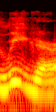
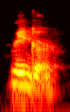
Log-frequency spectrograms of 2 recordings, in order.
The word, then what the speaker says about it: Rieger: But is pronounced Rieger, right? – Rieger, right. Because in Polish, it's it's a sound that's kind of in between.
